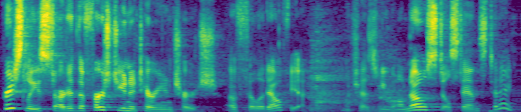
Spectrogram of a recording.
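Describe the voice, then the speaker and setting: A middle-aged woman reads a written sermon aloud from a pulpit, with measured, emphatic phrasing and dry asides. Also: medium pitch, big pitch swings, a little hiss or hum. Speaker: lay reader delivering a written sermon. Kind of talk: sermon read aloud from a script. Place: church pulpit in a large reverberant room. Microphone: gooseneck lectern microphone. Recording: reverberant hall sound.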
